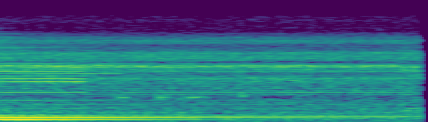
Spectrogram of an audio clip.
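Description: Final chord of a rock song ringing out and fading: low sustained guitar and bass notes dying away to a faint hum.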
